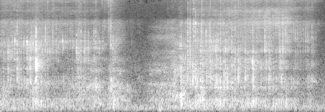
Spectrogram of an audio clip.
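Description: Faint hiss of an aerosol shaving-foam can dispensing foam into a bowl: a few short spurts, then a longer steady spray starting about two seconds in.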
